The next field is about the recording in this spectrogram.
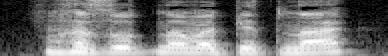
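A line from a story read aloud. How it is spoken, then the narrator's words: Doubtful question, then laughter. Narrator (Russian): недоверчиво спросила Лаверн и расхохоталась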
